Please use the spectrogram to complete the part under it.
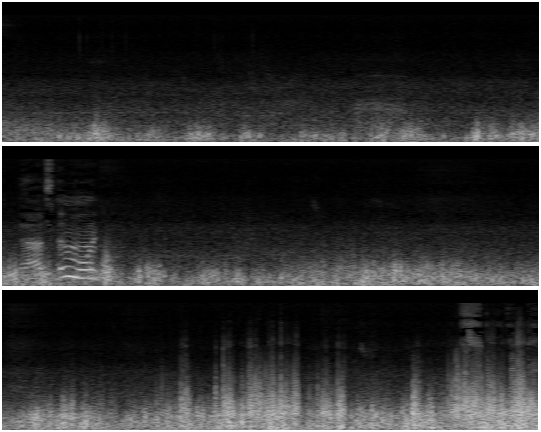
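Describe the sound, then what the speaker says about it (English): Gusty wind buffets the microphone outdoors at sunset with a low rumble, while someone talks intermittently over it. "It's windy tonight."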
